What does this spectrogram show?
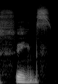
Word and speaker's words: Scints: The local currency is synths, at least that's how I believe it's pronounced, since we're on the planet Scintilla.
